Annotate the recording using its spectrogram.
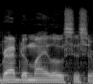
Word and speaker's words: rhabdomyolysis: I believe that's how you pronounce it, rhabdomyolysis or myelosis or whatnot.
